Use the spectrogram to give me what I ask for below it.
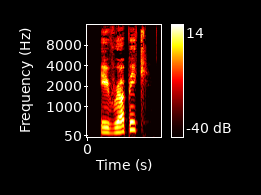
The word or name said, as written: aerobic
